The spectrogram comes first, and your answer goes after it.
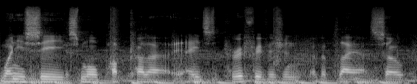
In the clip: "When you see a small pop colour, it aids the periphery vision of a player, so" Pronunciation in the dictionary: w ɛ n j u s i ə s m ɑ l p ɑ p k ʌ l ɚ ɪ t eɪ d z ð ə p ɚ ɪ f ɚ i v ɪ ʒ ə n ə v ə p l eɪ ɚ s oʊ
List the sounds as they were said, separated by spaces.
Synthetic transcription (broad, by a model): w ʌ n j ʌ s i ə s m ɑ l p ɑ p k ʌ l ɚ ɪ t eɪ d z ð ə p ɚ ɪ f ɚ i v ɪ ʒ ə n ə v ə p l eɪ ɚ s oʊ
